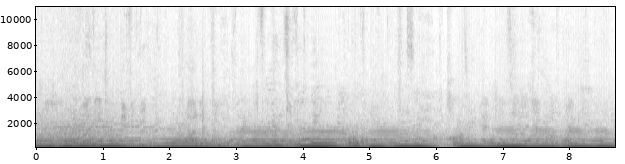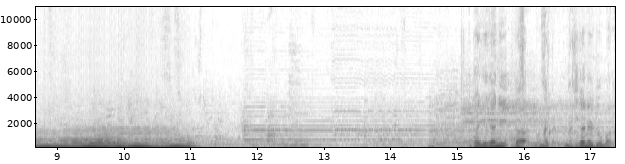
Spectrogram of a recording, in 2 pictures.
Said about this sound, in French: Ceci annonce la fin de la danse. Quand vous entendez les grandes trompes, les grandes trompes sont toujours au début et à la fin des danses.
